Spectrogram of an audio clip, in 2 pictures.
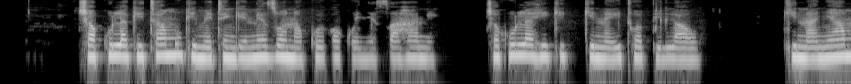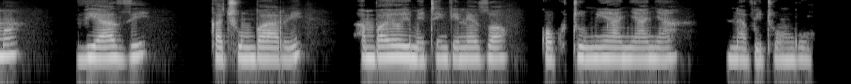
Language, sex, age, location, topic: Swahili, female, 18-24, Mombasa, agriculture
